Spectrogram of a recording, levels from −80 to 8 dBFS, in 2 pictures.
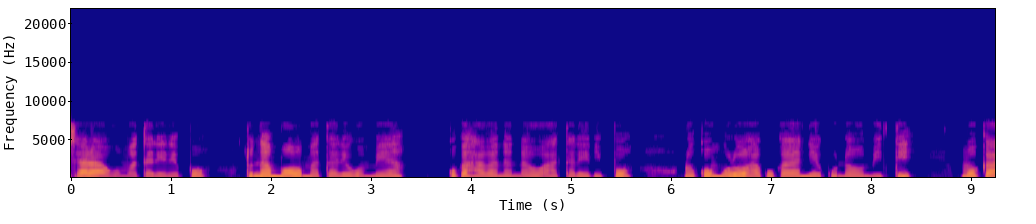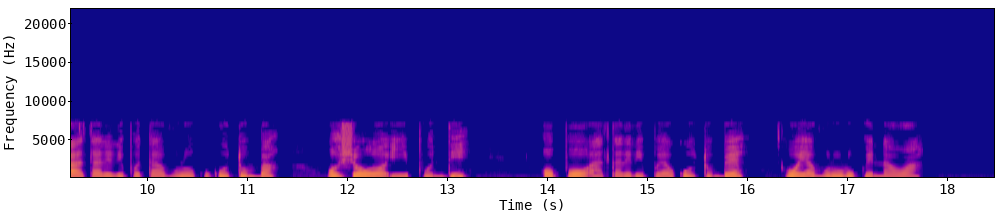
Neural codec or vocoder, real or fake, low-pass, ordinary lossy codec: none; real; 7.2 kHz; MP3, 64 kbps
